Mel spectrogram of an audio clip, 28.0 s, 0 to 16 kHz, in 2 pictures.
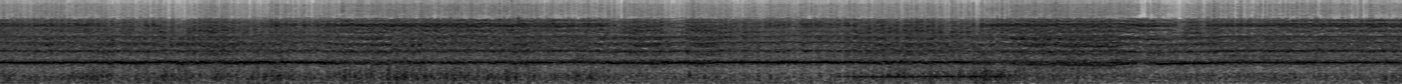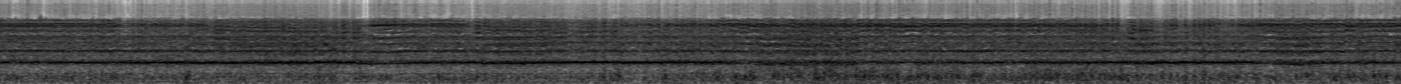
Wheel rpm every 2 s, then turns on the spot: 230, 220, 230, 220, 220, 220, 230, 230, 220, 220, 230, 220, 230, 230.
none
